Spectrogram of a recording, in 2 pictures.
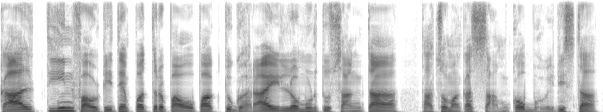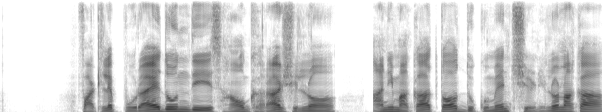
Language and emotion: Goan Konkani, fearful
